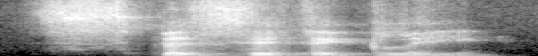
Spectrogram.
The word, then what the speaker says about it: specifically: Así que para convertirlo en adverbio de modo le agregamos a L y, pero se pronuncia specifically. Specifically, no pronunciamos la a, no decimos specifically, no, es simplemente specifically.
